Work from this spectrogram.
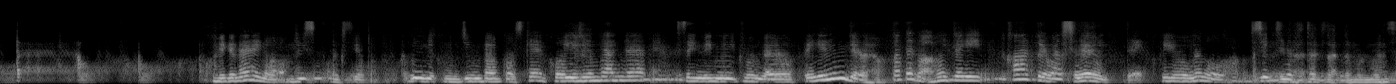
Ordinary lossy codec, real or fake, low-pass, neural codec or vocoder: none; fake; none; codec, 16 kHz, 0.5 kbps, FreqCodec, smaller model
